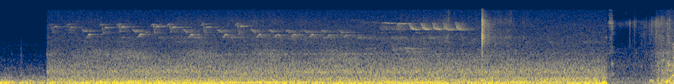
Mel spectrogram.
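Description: Outdoor ambience of birds singing in series of short, high chirps that step downward, over a steady low rumble. A single sharp click comes about six and a half seconds in.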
